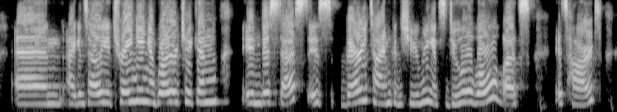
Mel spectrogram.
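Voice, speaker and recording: With a Dutch accent, a woman speaks at a high pitch and a fairly slow pace, with ordinary pitch variation, against a quiet background. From Netherlands. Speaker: animal welfare researcher. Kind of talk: conference talk. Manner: loud.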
